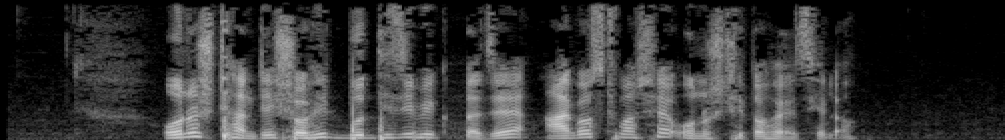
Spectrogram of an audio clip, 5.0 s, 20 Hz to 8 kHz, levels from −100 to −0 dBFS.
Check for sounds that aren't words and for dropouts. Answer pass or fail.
fail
